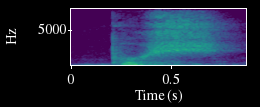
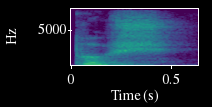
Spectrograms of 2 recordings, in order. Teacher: Say push. Your throat should be silent. No vibration. Just your lips pressing together then bursting open with air.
